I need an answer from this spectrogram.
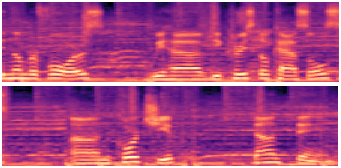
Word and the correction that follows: Courtship Dating: Oh no, I mispronounced. Courtship Dating.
